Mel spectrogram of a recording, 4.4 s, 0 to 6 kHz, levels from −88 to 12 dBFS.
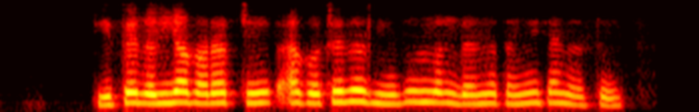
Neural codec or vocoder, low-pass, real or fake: codec, 16 kHz, 0.5 kbps, FunCodec, trained on Chinese and English, 25 frames a second; 5.4 kHz; fake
